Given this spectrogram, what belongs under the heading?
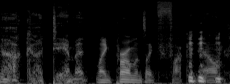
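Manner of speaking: low, soft annoyed mutter; muttered grumble. Retold or imitated. Perlman muttering as his uncle calls. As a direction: grumble under your breath. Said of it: "he's like".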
